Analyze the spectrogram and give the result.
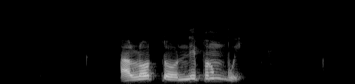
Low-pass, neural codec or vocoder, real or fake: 5.4 kHz; none; real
